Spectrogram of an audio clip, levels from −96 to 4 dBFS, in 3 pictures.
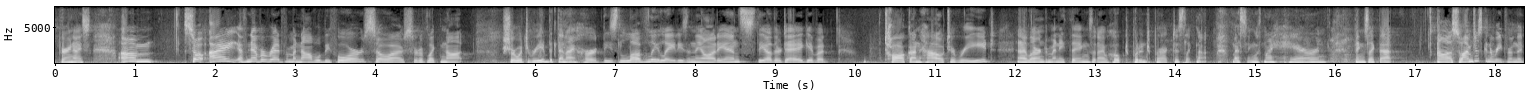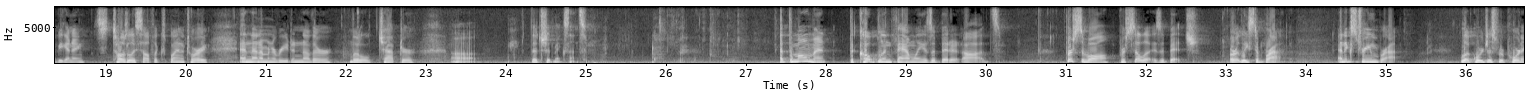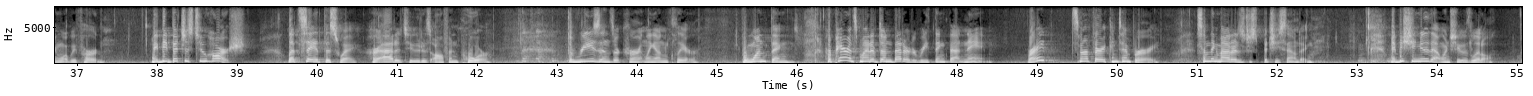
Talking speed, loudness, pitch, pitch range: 195 wpm, -14 LUFS, 205 Hz, 180-240 Hz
